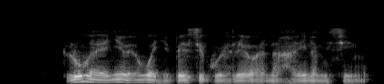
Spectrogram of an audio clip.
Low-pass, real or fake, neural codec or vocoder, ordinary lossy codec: 5.4 kHz; fake; codec, 16 kHz, 8 kbps, FunCodec, trained on LibriTTS, 25 frames a second; MP3, 32 kbps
